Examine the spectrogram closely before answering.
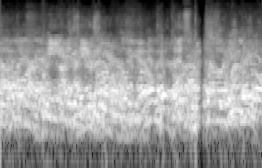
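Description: An elderly man speaks calmly up close.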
